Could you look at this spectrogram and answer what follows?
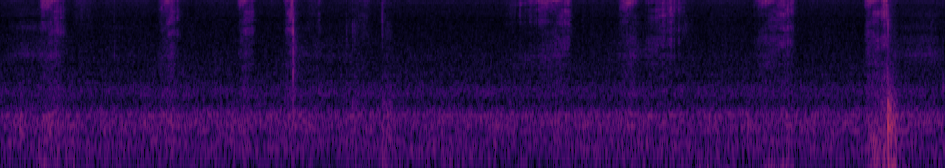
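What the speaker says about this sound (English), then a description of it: "let's cut our half square triangles apart" Half-square quilting triangles are cut apart against a ruler: a faint, steady fabric scrape with soft scratchy strokes and a few sharp ticks, ending in a louder snip near the close.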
